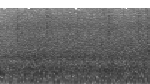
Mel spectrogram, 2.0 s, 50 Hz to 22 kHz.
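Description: Steady rushing noise of an open glory hole furnace, running at about 2,200 to 2,250 degrees, heard up close while a glass piece on a punty is reheated in its opening.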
